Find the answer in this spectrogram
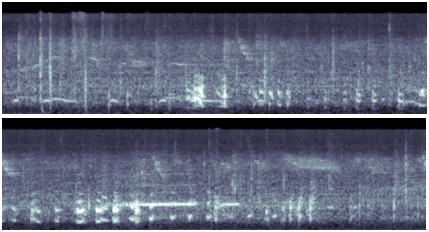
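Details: Free-ranging chickens in rural Greece in the morning: a busy flock clucks quickly and irregularly. A sustained, even note rises in the middle, and soft bird chirps sit in the background.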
